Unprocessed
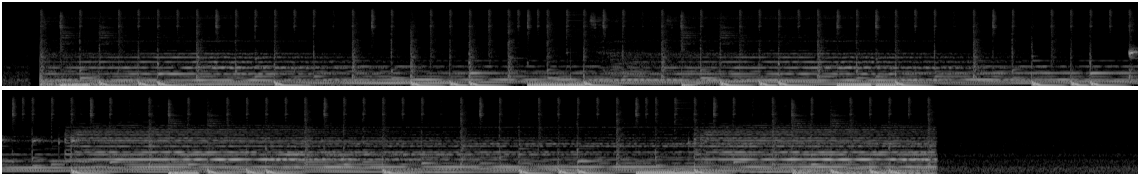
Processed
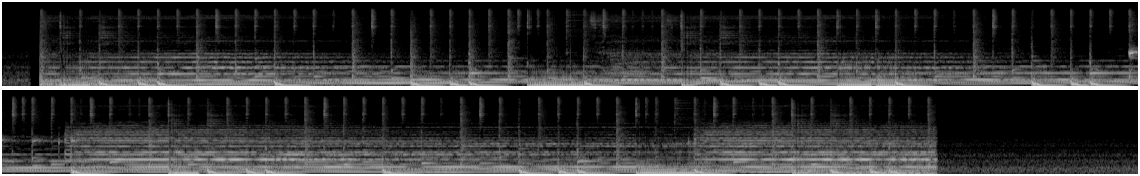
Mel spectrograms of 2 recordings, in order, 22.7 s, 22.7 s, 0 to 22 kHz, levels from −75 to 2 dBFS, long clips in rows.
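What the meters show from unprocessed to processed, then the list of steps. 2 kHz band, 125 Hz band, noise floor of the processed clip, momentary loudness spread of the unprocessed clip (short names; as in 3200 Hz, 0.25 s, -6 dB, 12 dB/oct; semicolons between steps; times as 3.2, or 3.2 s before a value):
+7.5 dB, +6.5 dB, -49 dBFS, 7 LU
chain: core saturation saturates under 160 Hz; gain +8 dB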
